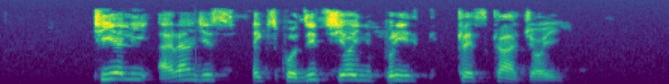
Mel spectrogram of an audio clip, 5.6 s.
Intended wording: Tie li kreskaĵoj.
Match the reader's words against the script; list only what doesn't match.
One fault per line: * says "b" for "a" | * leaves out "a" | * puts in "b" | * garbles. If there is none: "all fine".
* puts in "aranĝis ekspoziciojn pri"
